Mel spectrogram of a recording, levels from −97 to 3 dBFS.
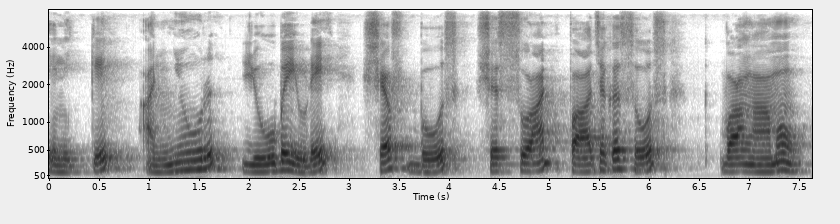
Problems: none marked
